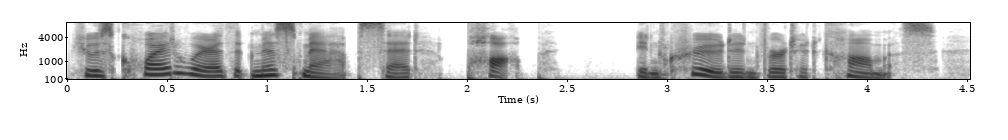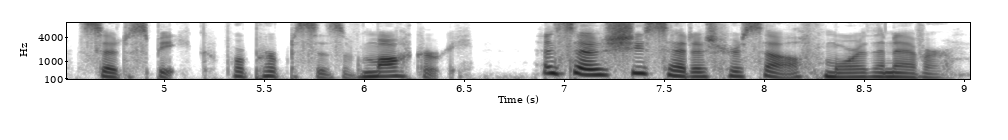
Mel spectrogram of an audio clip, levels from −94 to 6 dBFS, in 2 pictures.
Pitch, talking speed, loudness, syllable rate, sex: 195 Hz, 195 wpm, -21 LUFS, 5.4 syllables/s, female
